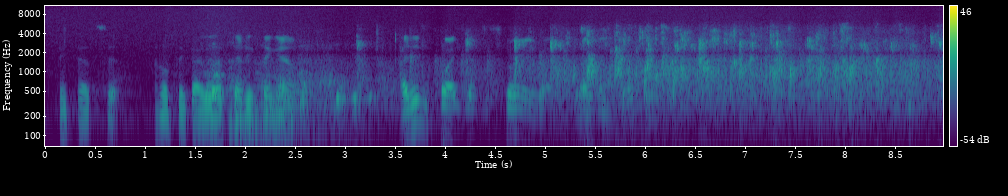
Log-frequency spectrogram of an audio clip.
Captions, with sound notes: I think that's it. I don't think I left anything out. [laughter] I didn't quite get the story right, but I think that's it. [applause]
